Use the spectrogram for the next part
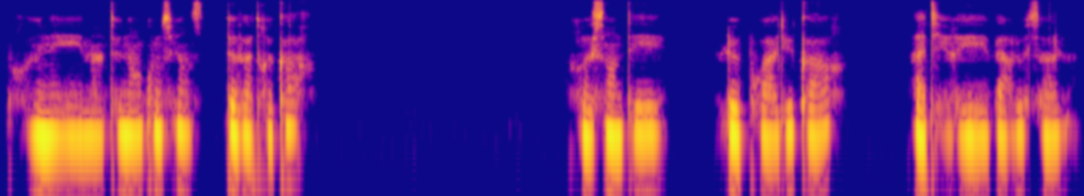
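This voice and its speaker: Hushed, slow woman guiding relaxation. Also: mid-range voice, level tone, breathy edge, no echo, lo-fi sound. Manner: soft, hushed, soothing delivery in short phrases with long pauses. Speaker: yoga nidra guide. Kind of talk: guided relaxation meditation.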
